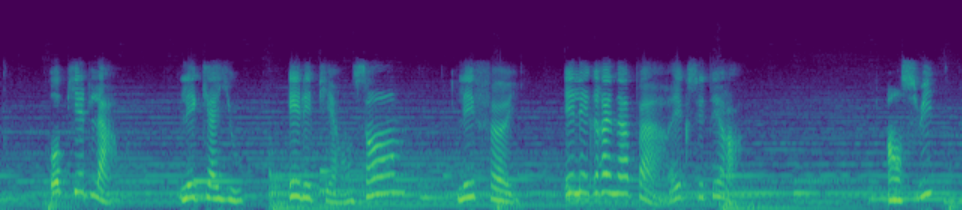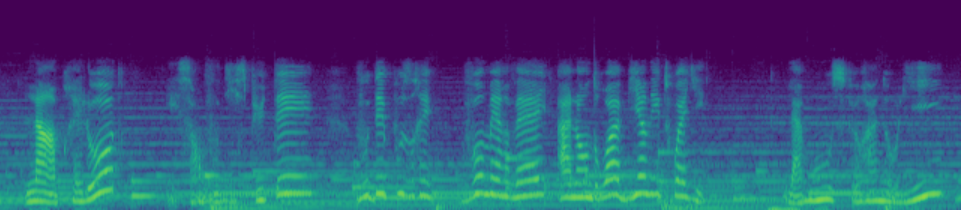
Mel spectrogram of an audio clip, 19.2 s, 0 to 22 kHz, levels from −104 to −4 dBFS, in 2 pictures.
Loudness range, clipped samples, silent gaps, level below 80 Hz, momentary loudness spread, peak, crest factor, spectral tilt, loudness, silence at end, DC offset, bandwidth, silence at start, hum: 3 LU; under 0.1%; none; -48 dBFS; 13 LU; -14 dBFS; 18 dB; -6.5 dB/octave; -32 LUFS; 0 s; under 0.1%; 6.8 kHz; 0 s; none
